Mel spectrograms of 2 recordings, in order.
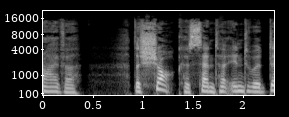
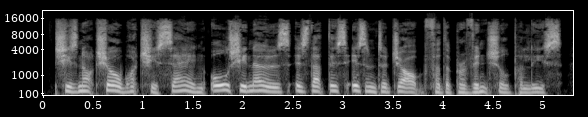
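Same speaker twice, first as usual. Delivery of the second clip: ordinary delivery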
